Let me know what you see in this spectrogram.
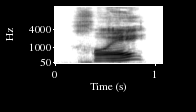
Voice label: "hui2", chinois; Cours-de-Chinois

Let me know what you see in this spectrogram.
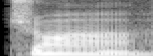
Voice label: "zhua4", chinois; Cours-de-Chinois

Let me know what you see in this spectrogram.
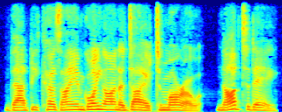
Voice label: Mandarin Conversation

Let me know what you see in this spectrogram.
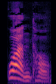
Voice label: "jin", Chinese

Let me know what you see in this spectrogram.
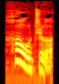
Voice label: "jin", Chinese

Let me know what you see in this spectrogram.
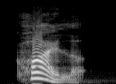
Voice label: "kuai4 le4", Chinese

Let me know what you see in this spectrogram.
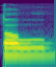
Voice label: "dou1", chinois; Cours-de-Chinois

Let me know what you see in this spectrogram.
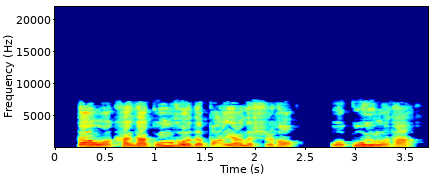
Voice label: "jian", Chinese

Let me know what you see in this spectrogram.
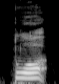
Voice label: "duo", Chinese

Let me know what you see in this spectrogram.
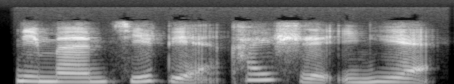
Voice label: Mandarin Conversation

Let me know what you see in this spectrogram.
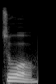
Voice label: "zuo4", chinois; Cours de Chinois

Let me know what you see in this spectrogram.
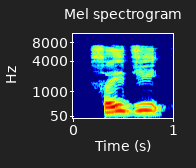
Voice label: "jian", Chinese

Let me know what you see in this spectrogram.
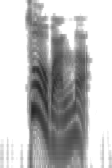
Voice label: interrogative, Chinese

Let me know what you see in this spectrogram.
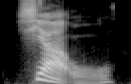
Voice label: "xia4 wu3", chinois; Cours-de-Chinois

